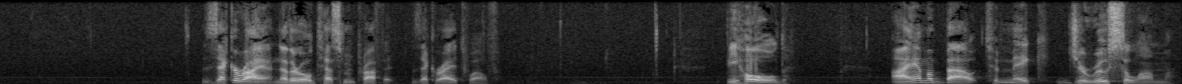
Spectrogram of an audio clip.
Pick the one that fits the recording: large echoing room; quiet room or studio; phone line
large echoing room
